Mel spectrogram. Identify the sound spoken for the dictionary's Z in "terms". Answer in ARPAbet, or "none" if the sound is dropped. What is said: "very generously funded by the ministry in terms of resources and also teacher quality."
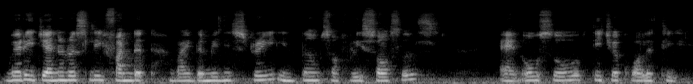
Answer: S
